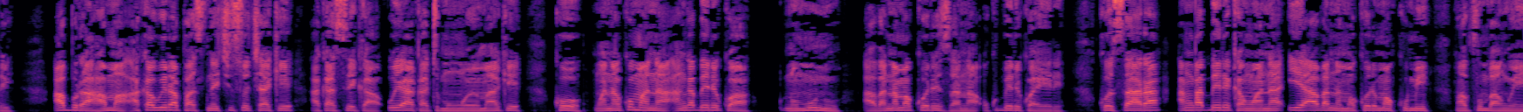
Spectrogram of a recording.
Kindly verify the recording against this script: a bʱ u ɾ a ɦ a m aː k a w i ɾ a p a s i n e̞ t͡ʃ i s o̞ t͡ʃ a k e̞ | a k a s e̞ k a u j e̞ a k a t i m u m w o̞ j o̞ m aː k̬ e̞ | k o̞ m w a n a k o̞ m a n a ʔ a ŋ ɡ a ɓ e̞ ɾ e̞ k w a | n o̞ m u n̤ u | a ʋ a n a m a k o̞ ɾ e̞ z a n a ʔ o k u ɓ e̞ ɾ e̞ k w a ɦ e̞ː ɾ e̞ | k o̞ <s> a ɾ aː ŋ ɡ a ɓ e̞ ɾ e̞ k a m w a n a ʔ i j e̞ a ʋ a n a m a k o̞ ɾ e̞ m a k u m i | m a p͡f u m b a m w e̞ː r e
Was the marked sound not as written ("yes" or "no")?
no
